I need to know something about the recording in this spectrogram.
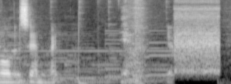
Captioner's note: static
